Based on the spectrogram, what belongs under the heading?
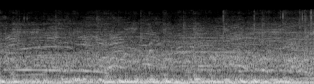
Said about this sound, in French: Autre image sur les réseaux, tandis que là on entend donc la foule qui immobilise cet homme qui menace les assaillants, qui menace les manifestants avec un arc.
